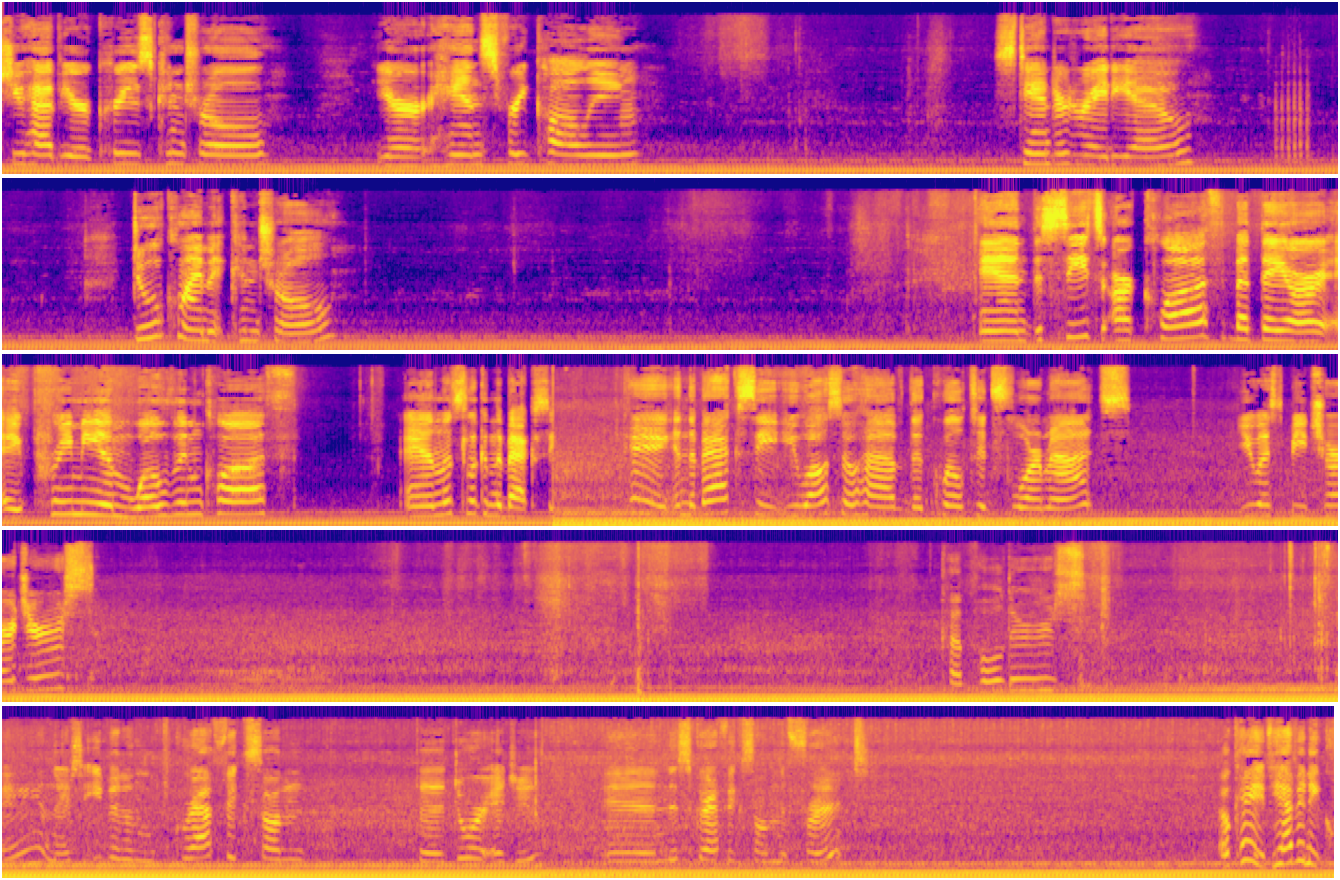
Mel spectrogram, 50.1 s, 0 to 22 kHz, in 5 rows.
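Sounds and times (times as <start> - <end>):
car engine idling: 0.0 - 50.0
soft rustle: 32.8 - 35.4.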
